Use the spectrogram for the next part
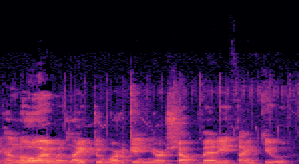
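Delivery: a mild Indian accent impression. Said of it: "an Indian voice".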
